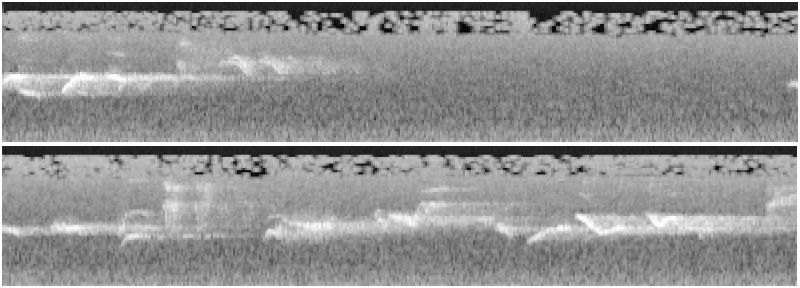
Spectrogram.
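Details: Common blackbird singing in the middle of the night: fluted, warbling phrases, a few seconds apart, some with higher twittering notes at the ends, over a steady low background hiss.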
